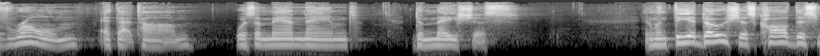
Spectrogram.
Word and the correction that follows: Damasus: meeting of the bishops together to reaffirm what was agreed on at Nicaea, he did not invite Damasus. That's how his name is pronounced. I may have said that wrong, but it's Damasus. He only invited the bishops in the Eastern Empire, not the Western Empire.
